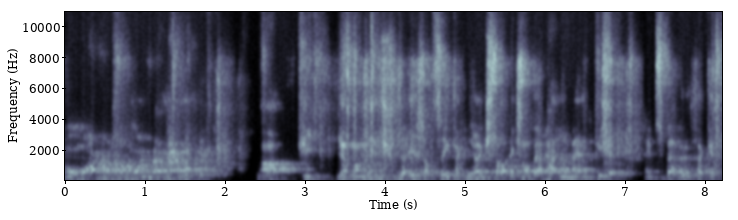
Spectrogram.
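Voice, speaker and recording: A fed-up man with a Québécois French accent tells his grievances at a town council meeting in a rambling, colloquial way. His voice sits a little high and comes from well away from the mic. It echoes around a large hall with a long reverb, and steady noise is audible underneath. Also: brisk, far from the mic. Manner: rambling, frustrated, colloquial storytelling. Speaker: citizen at council question period. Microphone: far from the microphone.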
